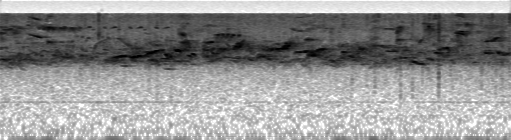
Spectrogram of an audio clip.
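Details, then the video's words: Many birds singing together at dawn in Guisborough, a busy wash of high twittering, quick chirps and thin whistles overlapping throughout, with a faint pulsing low rumble beneath the birdsong. "Dawn Chorus"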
